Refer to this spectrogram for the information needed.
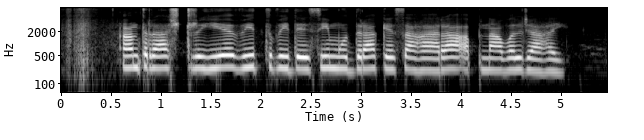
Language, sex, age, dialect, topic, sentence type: Magahi, female, 18-24, Southern, banking, statement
